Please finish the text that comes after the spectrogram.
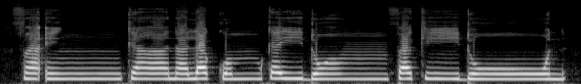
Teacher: ہم یہاں نون کو چھپاتے ہوئے اور غنہ کے ساتھ یہ حکم کو ادا کریں گے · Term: اخفاء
